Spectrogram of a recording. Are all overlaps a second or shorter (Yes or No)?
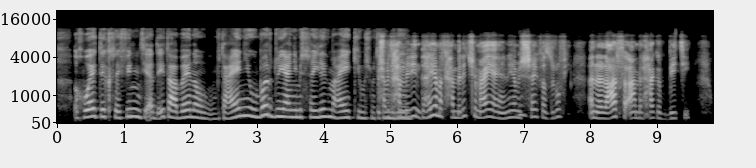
Yes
